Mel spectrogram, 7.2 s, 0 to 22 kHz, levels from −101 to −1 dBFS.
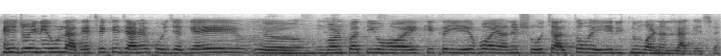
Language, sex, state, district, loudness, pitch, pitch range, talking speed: Gujarati, female, Gujarat, Gandhinagar, -17 LUFS, 245 Hz, 230-260 Hz, 210 wpm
